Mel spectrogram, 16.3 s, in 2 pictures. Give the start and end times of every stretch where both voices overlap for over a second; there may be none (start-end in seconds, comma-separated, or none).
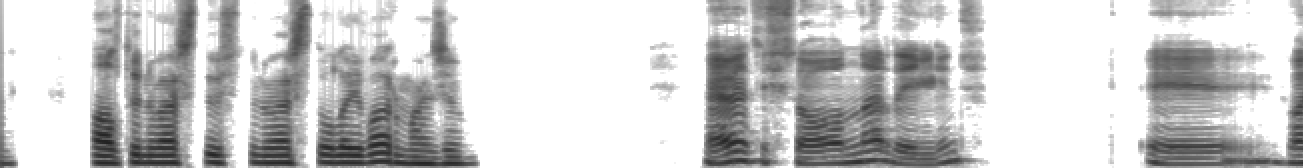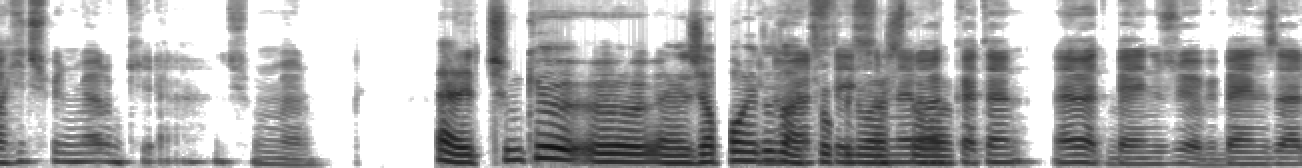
12.8-14.1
